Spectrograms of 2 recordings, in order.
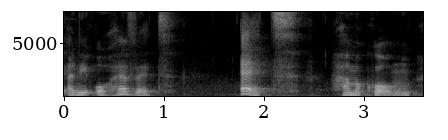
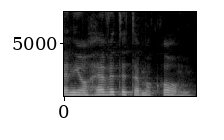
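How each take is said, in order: First: אני אוהבת, pause, את, pause, המקום, each word set apart. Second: אני אוהבת את המקום run together fast as one flow; fast connected speech. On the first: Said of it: "but when I speak, I just say". (אני אוהבת את המקום broken into careful separate words) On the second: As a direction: rattle it off like natural talk. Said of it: "when I speak, I just say". (fast, with the words of אני אוהבת את המקום linked) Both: Shown as a demonstration.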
